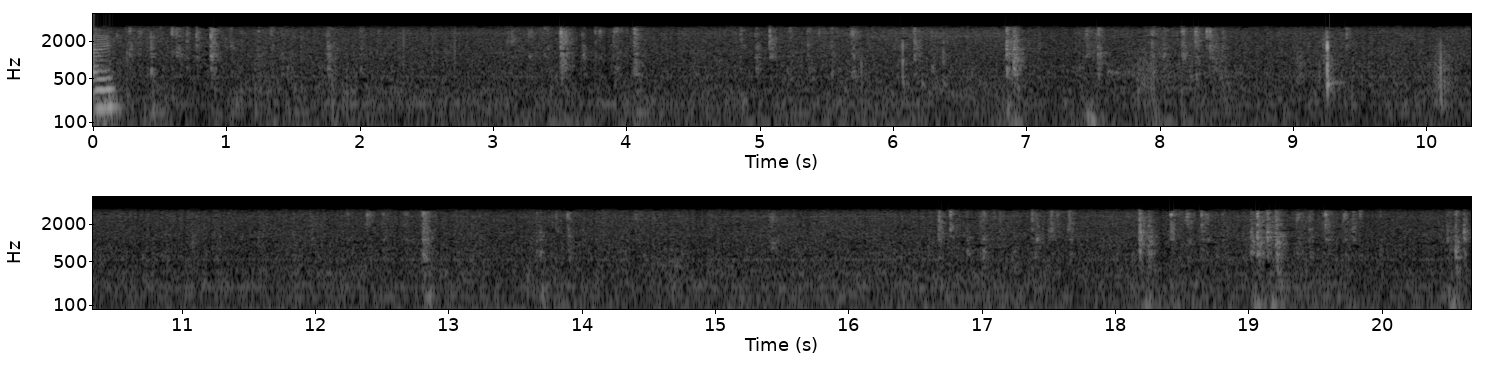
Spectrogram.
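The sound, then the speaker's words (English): Steady, irregular clicking of computer keys being typed on, fairly quiet, with brief pauses between bursts and a few sharper key taps standing out. “I can type, but I can't see the cursor.”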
